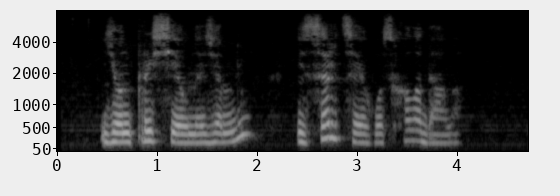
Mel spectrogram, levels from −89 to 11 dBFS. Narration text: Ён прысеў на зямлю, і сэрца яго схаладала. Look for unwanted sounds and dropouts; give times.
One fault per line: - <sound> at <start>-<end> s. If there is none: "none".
none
